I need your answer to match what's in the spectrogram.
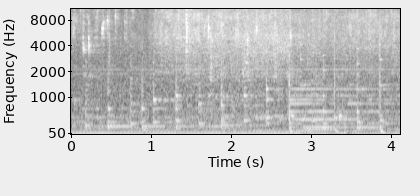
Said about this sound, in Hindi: अब इस ऑयल में मैं डालूँ गार्लिक पेस्ट,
